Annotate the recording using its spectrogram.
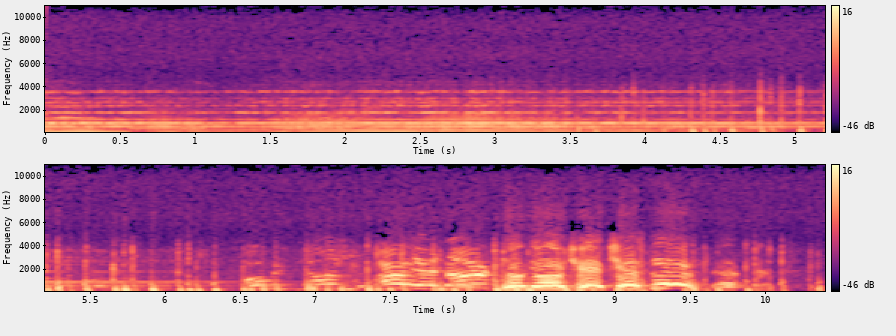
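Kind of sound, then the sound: animal, horse hooves clip-clopping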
